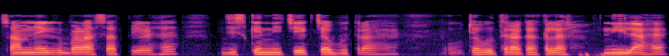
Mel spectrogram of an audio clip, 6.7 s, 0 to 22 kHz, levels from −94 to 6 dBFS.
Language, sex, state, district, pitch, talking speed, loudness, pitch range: Hindi, male, Jharkhand, Ranchi, 130 Hz, 135 wpm, -19 LUFS, 125-135 Hz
